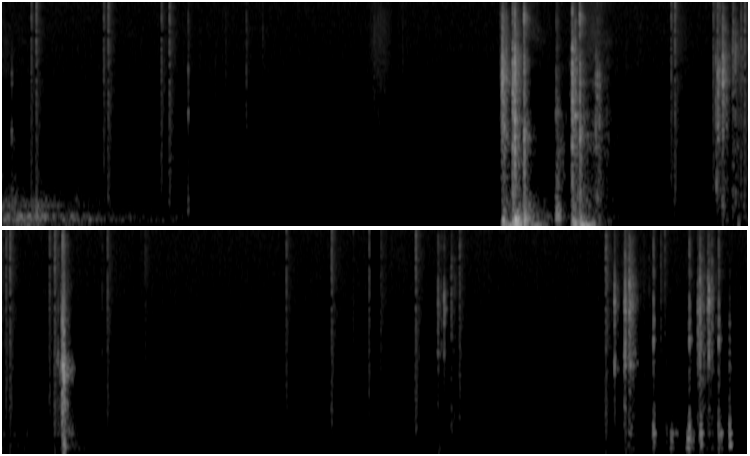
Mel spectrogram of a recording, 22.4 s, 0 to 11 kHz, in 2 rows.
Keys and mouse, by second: 0.3-2.4 drag, 2.4-9.8 middle drag, 7.5 Tab, 8.4 Tab, 9.8 click, 10.5 shift+middle click, 11.1 alt+shift+click, 11.4 alt+shift+middle click, 11.7 alt+shift+click, 11.8 alt+shift+middle click, 12.7-22.3 drag.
